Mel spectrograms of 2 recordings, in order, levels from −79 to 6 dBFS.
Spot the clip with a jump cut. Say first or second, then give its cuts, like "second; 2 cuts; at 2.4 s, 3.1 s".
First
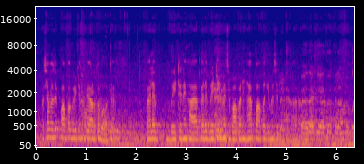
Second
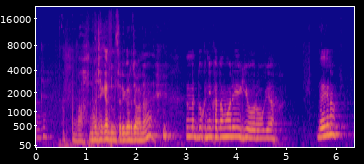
second; 1 cut; at 2.8 s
